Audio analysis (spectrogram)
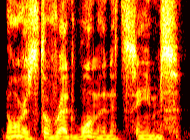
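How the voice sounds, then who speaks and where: Low-voiced, grave male adventurer. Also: normal speed, darkish tone. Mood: grave, puzzled. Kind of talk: dramatic video game dialogue.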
